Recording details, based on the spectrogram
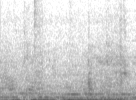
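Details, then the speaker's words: Microwave oven plugged in, customer complaint of noise and no heating: loud low buzzing hum that surges slightly, with no sign of normal heating; magnetron filament shorted to ground. "ayan pagsaksak natin umuugong. Maingay. So nakita niyo mga boss ayan umuugong lang ngayon mga boss yan yung aayusin natin ngayon"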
